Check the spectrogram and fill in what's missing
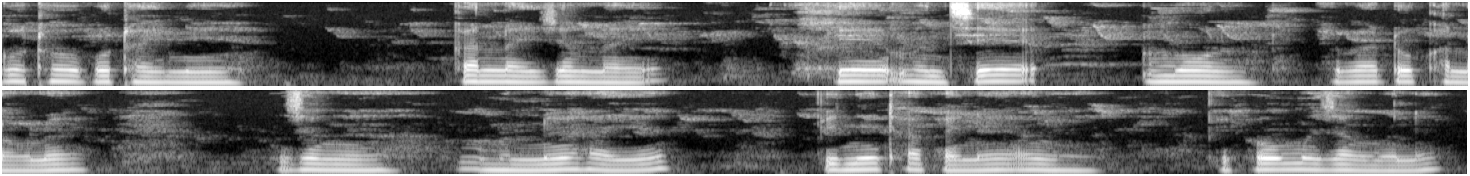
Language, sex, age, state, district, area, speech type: Bodo, female, 45-60, Assam, Chirang, rural, spontaneous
